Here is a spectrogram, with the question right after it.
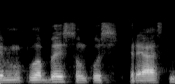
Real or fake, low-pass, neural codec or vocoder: fake; 7.2 kHz; codec, 24 kHz, 0.9 kbps, WavTokenizer, medium speech release version 1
